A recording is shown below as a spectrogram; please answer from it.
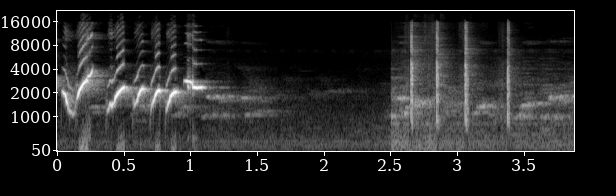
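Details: White-rumped shama in full song, said to prompt other shamas to join in: a fast series of loud rising slurred whistles, a pause, then softer sharp clicking notes with faint whistles.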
